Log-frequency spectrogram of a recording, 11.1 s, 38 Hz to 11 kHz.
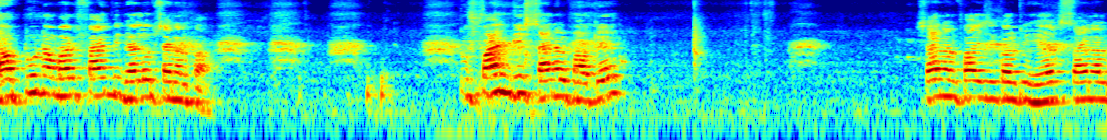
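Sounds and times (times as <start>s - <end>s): bird calling: 2.2s - 6.1s
faint taps: 3.6s - 4.0s.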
